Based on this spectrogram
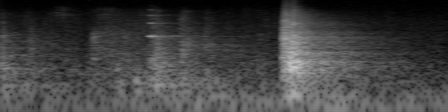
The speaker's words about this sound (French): Je vais fermer la porte.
